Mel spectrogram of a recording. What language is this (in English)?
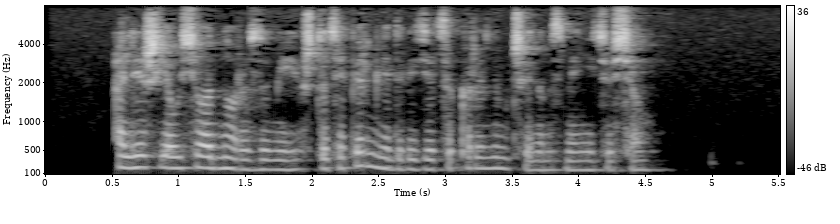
Belarusian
